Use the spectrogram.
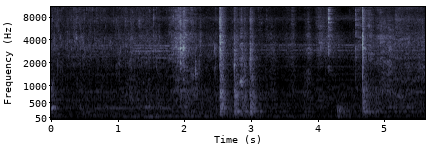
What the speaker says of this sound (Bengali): এখন পরিমাণ মতো ঝোলের পানি দিয়ে দিব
